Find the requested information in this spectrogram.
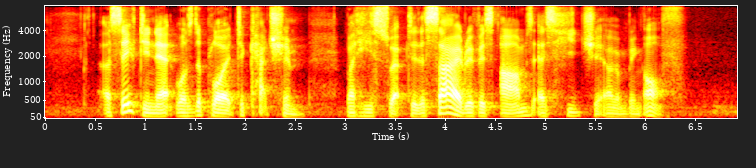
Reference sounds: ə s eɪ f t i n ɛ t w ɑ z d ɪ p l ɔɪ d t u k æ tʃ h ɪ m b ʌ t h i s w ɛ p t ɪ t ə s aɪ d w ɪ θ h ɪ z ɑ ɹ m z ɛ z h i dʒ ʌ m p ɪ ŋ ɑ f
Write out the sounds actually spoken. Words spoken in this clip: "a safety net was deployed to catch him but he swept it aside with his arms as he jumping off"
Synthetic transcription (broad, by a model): ə s eɪ f t i n ɛ t w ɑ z d ɪ p l ɔɪ d t u k æ tʃ h ɪ m b ʌ t h i s w ɛ p t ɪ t ə s aɪ d w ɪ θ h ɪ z ɑ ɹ m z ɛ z h i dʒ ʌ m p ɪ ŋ ɑ f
